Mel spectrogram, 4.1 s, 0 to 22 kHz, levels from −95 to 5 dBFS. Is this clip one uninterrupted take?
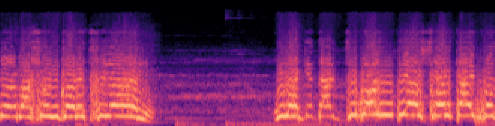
yes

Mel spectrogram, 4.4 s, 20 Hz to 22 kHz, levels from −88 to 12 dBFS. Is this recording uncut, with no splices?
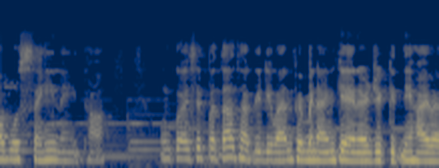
no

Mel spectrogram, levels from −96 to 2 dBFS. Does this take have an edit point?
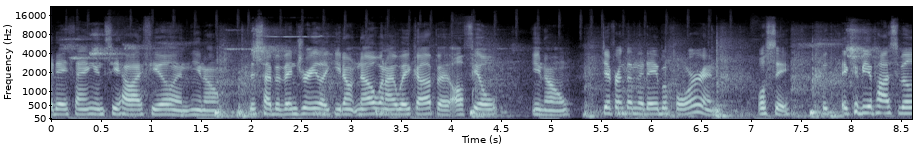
no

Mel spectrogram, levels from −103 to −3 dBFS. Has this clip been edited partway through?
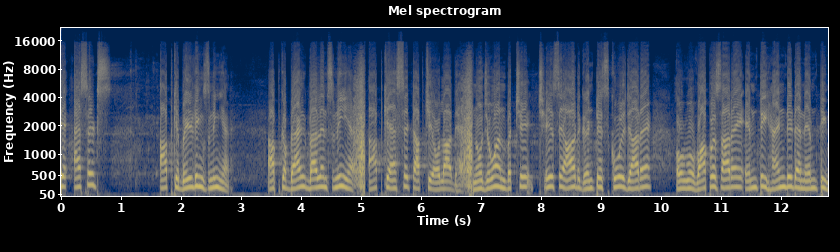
yes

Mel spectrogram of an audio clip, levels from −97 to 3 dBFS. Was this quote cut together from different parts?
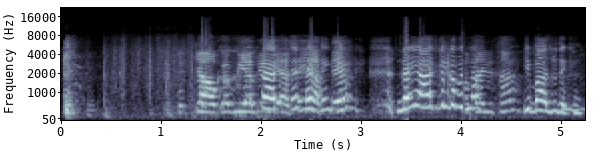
yes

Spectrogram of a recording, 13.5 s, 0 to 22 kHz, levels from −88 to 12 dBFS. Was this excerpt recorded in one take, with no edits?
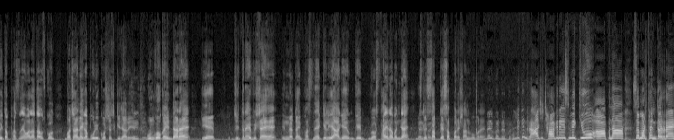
yes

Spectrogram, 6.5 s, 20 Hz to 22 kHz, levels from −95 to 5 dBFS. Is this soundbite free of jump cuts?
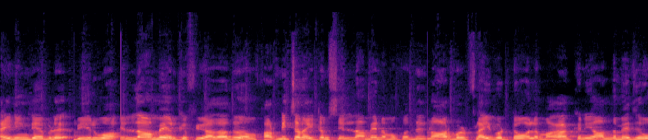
yes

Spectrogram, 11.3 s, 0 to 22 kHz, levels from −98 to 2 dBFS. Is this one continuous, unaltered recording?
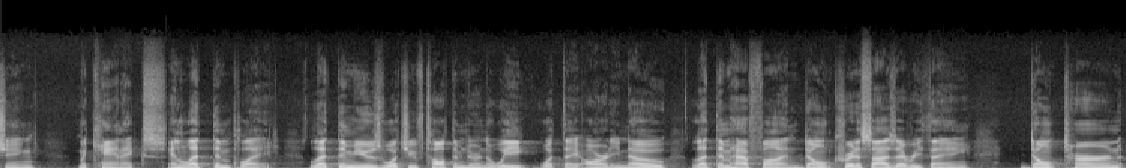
no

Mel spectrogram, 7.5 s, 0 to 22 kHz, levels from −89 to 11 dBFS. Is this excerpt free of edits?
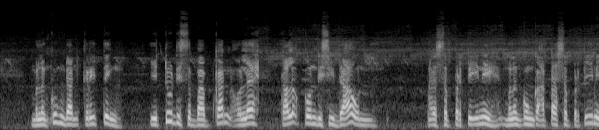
no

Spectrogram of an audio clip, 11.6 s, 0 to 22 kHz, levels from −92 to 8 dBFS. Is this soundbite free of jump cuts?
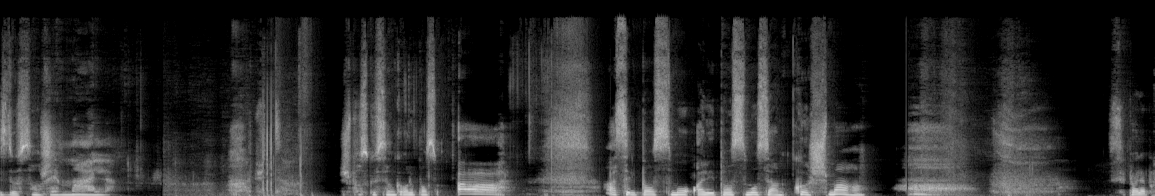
yes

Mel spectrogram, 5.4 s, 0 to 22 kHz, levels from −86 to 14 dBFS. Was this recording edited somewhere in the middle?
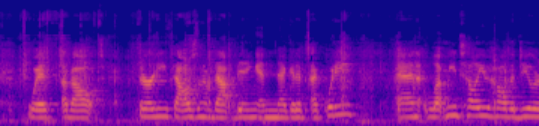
no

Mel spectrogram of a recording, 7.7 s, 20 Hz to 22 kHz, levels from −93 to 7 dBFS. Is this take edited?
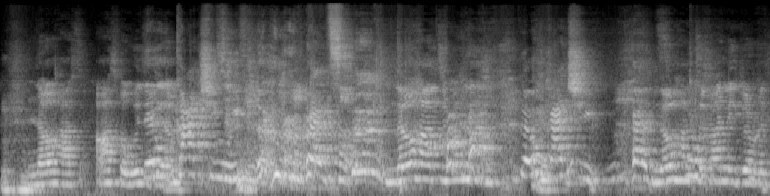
no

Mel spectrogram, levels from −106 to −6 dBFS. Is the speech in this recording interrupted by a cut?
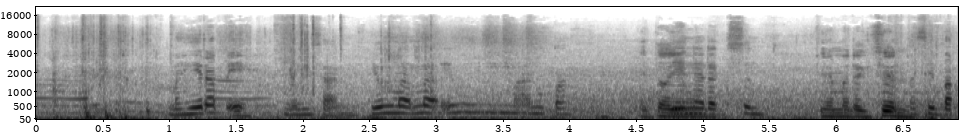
no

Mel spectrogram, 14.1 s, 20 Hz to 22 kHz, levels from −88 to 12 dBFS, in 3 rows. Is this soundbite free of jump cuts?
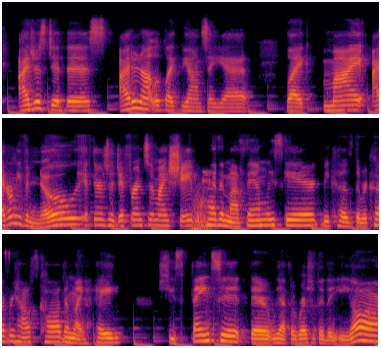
no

